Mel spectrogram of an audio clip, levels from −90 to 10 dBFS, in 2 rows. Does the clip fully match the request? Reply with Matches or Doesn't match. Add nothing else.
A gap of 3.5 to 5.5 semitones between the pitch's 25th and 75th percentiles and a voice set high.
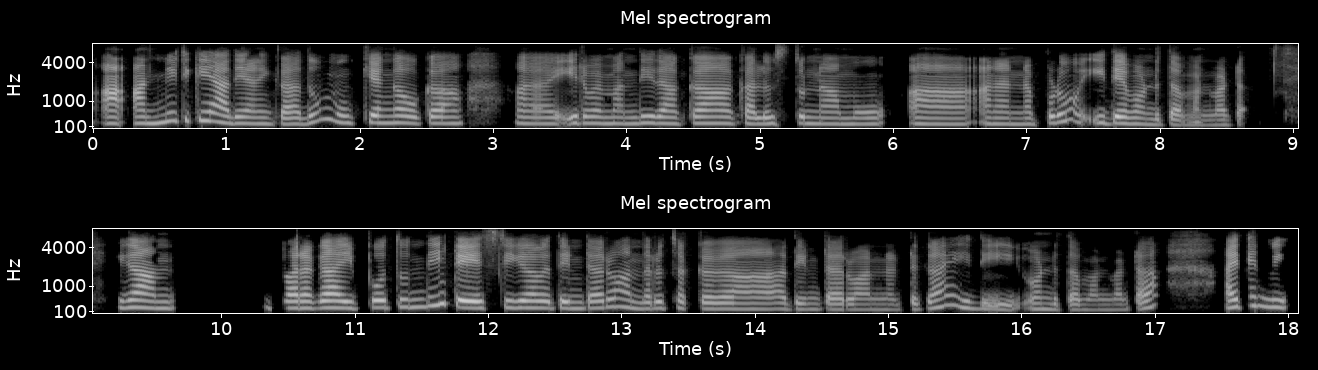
Doesn't match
